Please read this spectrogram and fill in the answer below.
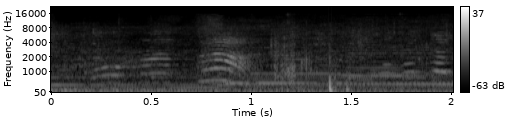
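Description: Faint, distant voices, with a few short pitched calls and a couple of soft clicks over a low steady hum.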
